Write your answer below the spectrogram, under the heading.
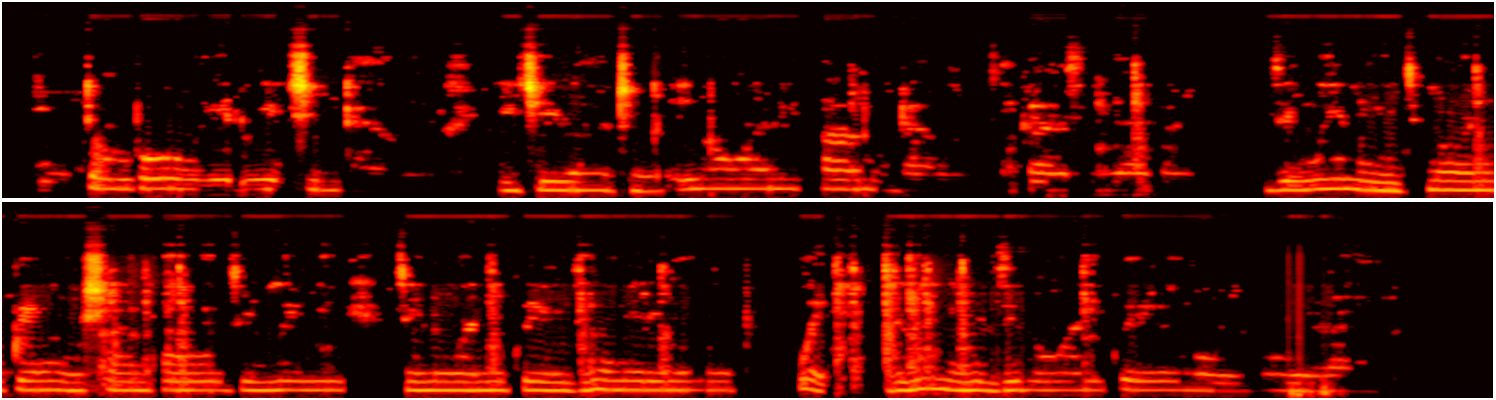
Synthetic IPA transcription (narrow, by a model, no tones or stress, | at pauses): mito̞mbo̞je̞ɗuje̞t͡ʃindawo | jet͡ʃiʋatʰoino̞wanikwamundawo | d͡zakasiŋama | d͡zimwenid͡zino̞wanikwemuʃambod͡zimweni | d͡zino̞wanikwed͡zino̞miɾiremopu | kwed͡zimwenid͡zinowanikwemonoraːja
